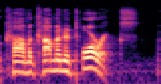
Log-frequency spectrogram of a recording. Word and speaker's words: combinatorics: But that combination, like, that's where we get to combinatronics or combinatorics. I always say that wrong.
